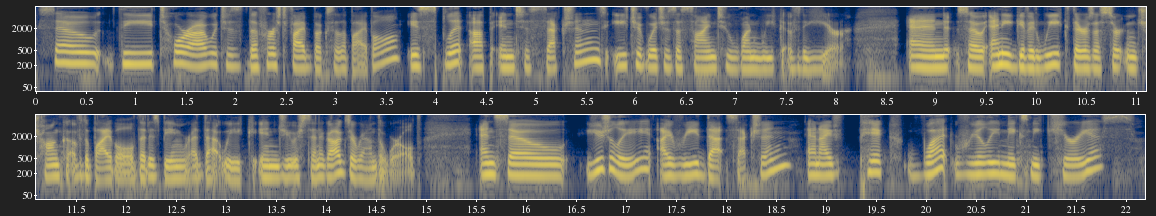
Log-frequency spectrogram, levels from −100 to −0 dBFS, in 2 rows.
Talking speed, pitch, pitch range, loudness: 180 wpm, 180 Hz, 165-200 Hz, -19 LUFS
